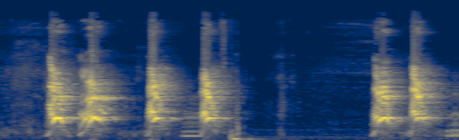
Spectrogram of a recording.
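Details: Miniature dachshunds, pet dogs, barking: sharp, bright barks that come mostly in quick pairs, about six in all, with a short silent gap before the last pair.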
